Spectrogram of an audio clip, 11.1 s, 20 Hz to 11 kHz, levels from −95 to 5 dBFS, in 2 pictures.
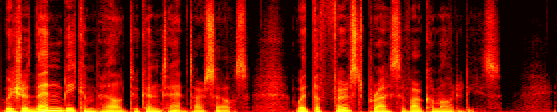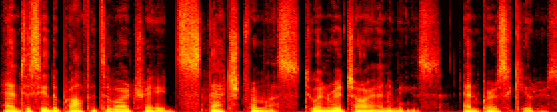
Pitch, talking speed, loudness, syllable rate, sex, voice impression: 110 Hz, 170 wpm, -22 LUFS, 5.0 syllables/s, male, masculine, adult-like, tensed, clear, fluent, cool, sincere, friendly, reassuring, slightly wild, lively, kind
